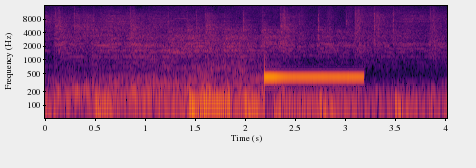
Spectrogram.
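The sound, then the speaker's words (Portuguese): Telephone ringback tone as a call goes through: one steady mid-pitched beep lasting about a second, following a stretch of low background noise. “Ai, meu Deus do céu, a gente tá ligando pra ele, viu?”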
